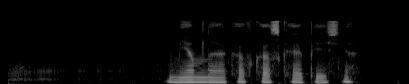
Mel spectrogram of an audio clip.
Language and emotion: Russian, neutral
